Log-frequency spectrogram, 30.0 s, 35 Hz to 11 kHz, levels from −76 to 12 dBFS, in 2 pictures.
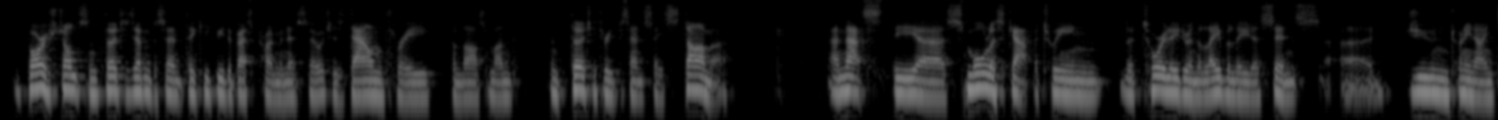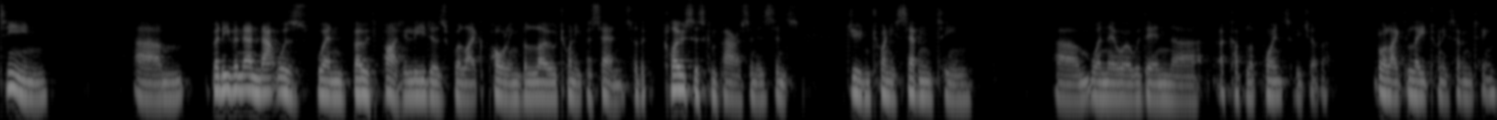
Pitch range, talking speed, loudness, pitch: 110-130 Hz, 160 wpm, -41 LUFS, 115 Hz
